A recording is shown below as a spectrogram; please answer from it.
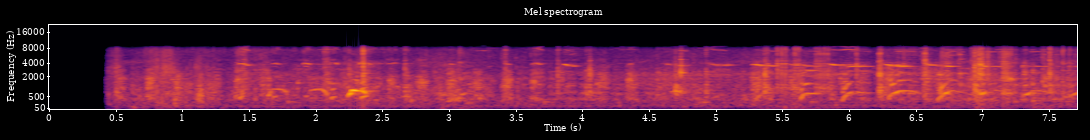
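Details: Three-month-old puppy climbing a ladder onto a deck under construction, giving short rising-and-falling whimpers that repeat through the second half, over scattered clattering knocks and scraping.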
